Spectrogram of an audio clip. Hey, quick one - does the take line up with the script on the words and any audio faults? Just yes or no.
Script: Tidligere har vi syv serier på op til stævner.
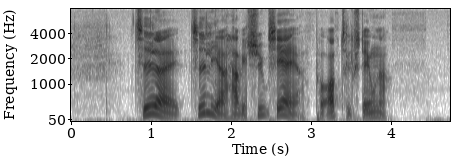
yes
